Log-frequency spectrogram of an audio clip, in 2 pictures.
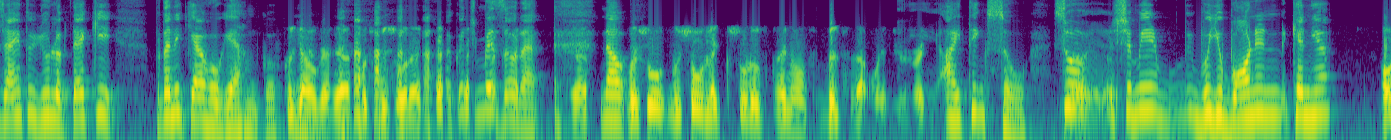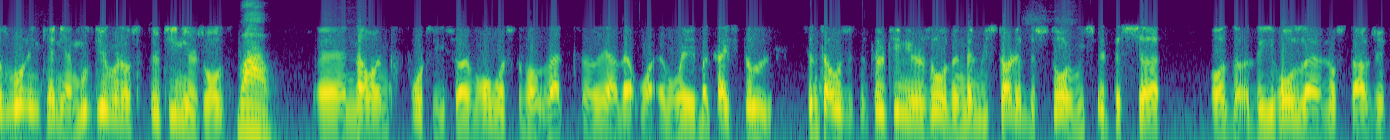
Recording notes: over the phone!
